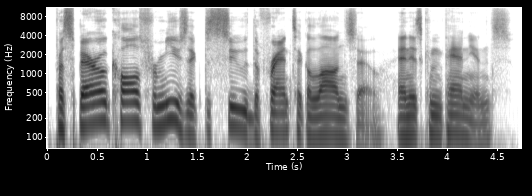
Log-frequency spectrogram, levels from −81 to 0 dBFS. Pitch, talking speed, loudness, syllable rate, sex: 120 Hz, 150 wpm, -19 LUFS, 4.7 syllables/s, male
